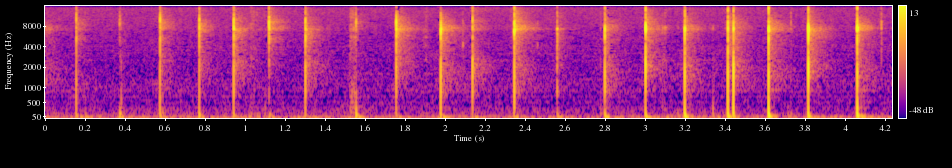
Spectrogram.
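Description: A small wooden clothespin held in the fingers is tapped and scratched by fingernails, making sharp snapping clicks. About 19 short, dry clicks come at an uneven pace over a faint scratchy rustle. Each click has a bright top and a light low knock, dying away almost at once.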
